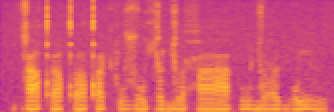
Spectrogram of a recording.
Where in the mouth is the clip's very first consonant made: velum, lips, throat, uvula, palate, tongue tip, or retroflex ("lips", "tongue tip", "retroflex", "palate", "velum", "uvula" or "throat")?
palate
